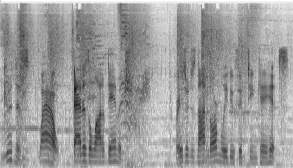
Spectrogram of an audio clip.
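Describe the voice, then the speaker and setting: A video game livestreamer gives offhand commentary while playing, chatting to viewers and talking to himself. His voice is fairly high and steady at a normal speed, with game music playing behind him.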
